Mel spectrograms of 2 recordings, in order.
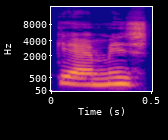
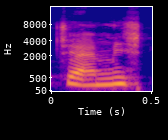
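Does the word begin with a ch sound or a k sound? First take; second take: k sound; ch sound. First: The word begins with a k sound. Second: The word begins with a ch sound. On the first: The speaker calls it right. "सी एच को का के लिए ही लिखा जाएगा" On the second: The speaker calls it wrong. "उसको चैमिस्ट ना पढ़ें"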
